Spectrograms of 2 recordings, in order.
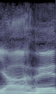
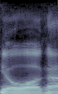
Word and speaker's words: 야훼: 아마 이 잘은 모르지만 그래도 학자들이 연구해 보니까 여호와라는 단어의 원래 발음은 야훼에 더 가깝다. 여호와가 아니고.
